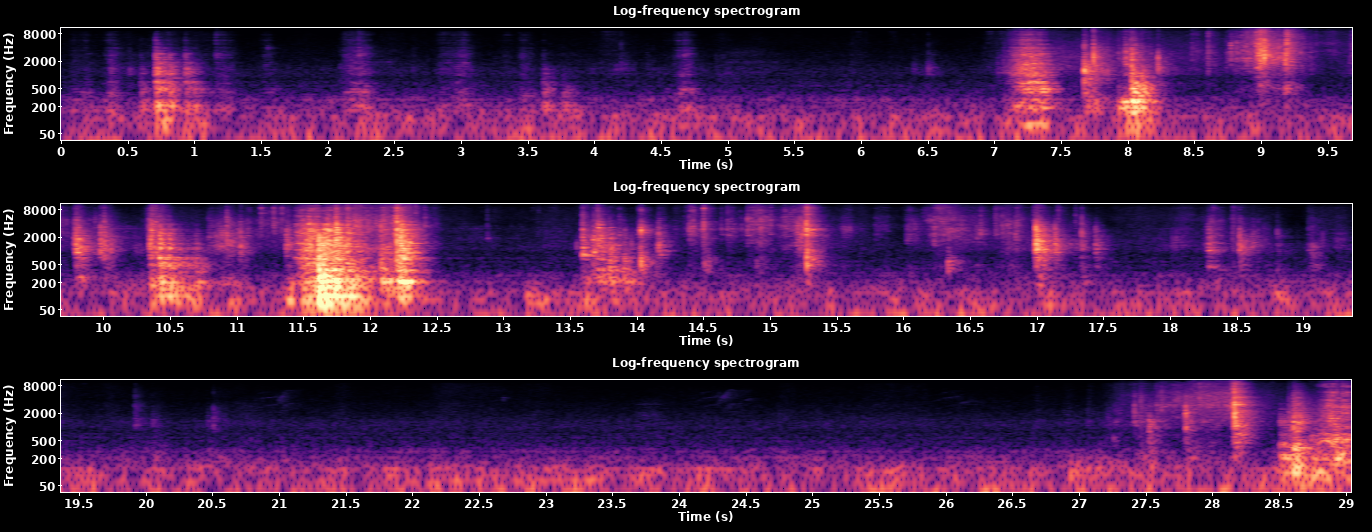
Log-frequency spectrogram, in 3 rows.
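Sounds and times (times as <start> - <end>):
metal straight edge scraping on wood: 7.1 - 8.2, 11.2 - 12.4, 27.8 - 29.0.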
